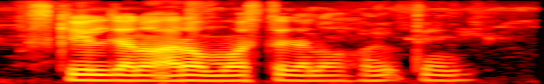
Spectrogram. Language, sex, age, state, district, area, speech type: Santali, male, 18-30, West Bengal, Birbhum, rural, spontaneous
